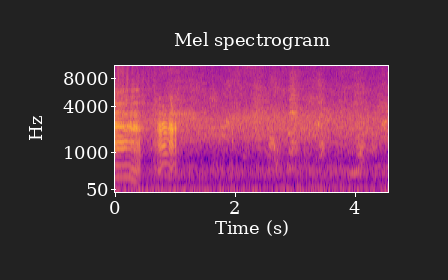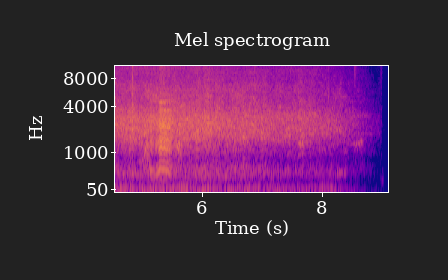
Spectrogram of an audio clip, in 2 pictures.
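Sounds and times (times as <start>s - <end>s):
glossy ibis croaking and grunting: 0.0s - 1.2s, 2.4s - 5.8s.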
